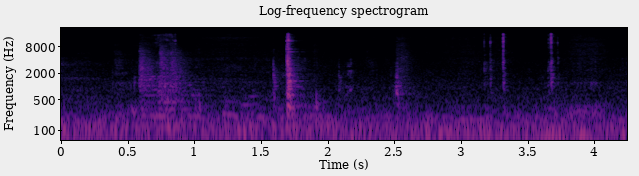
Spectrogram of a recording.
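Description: Small metal clicks and a short scrape as a key blank is fitted into the clamp jaw of a key-cutting machine. There are a few light clicks, the loudest a little before halfway.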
